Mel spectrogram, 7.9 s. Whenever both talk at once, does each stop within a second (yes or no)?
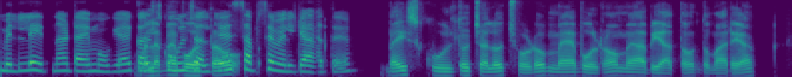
no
